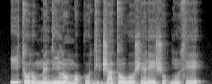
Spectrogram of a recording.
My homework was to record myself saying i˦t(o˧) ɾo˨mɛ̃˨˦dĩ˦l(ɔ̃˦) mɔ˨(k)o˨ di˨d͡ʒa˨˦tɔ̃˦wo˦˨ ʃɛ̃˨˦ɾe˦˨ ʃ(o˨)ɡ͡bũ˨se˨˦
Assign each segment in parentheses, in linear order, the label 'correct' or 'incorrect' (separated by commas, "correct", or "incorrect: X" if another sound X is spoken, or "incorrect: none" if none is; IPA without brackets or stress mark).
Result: correct, incorrect: ɔ̃˧, correct, correct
